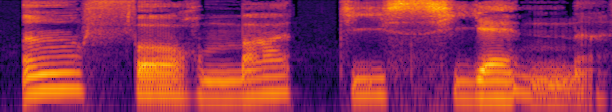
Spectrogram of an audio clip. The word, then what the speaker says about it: informaticienne: And you get the sound informaticienne. Sienne. Remember, E and then double N, or then it could be double L or double consonant here. You open your E, so it's E. Informaticienne.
